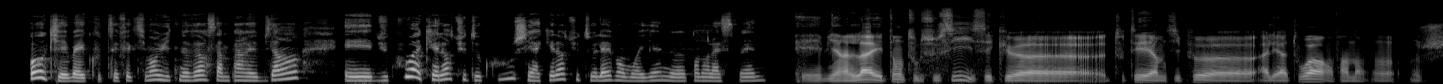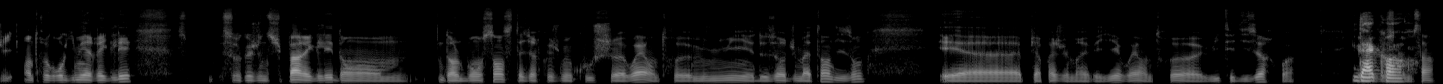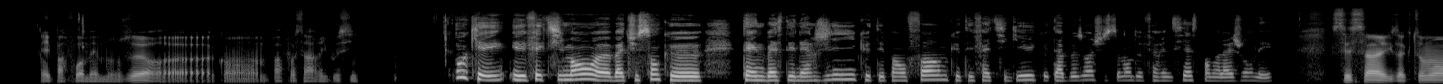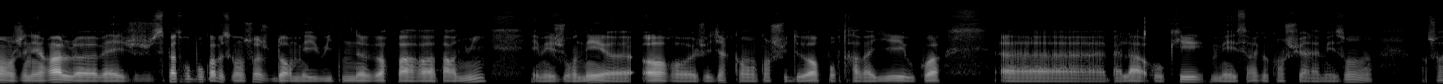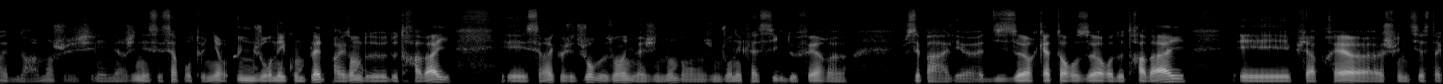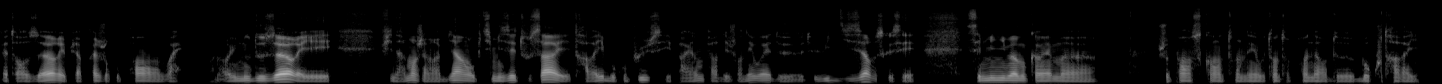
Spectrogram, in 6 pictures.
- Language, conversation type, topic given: French, advice, Comment puis-je optimiser mon énergie et mon sommeil pour travailler en profondeur ?
- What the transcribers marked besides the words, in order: drawn out: "que"; tapping; drawn out: "heu"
